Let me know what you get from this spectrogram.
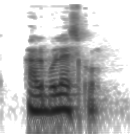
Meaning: a surname
- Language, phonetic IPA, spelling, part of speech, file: Romanian, [albuˈlesku], Albulescu, proper noun, LL-Q7913 (ron)-Albulescu.wav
